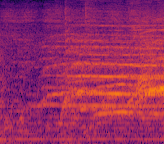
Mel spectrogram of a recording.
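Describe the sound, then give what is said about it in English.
A crowd roars and cheers in a dense, continuous wash of voices, with individual shouts rising in pitch above it and the noise swelling slightly louder toward the end. “A very split crowd here.”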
